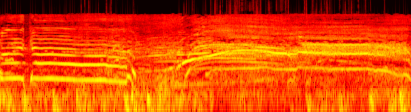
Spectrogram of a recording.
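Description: A person screaming on an upside-down fairground ride: two long held screams, the first lasting about two seconds, the second rising and then falling away near the end.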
